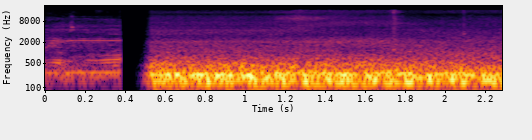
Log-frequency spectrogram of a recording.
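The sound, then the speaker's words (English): A steady, loud low roar of cabin noise aboard a large Airbus airliner fills the whole recording, broken only by a split-second gap near the start before the droning rumble resumes unchanged. “all right, we're on the plane, and the, screen in front of us, the the, t- the, airplane.”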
